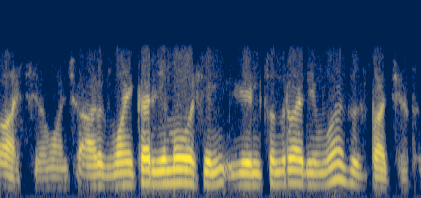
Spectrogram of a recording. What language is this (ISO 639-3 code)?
kas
